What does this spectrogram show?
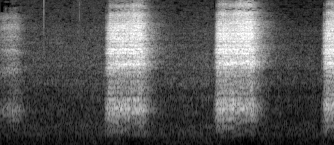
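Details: Captive Harris's hawk at Kakegawa Kachoen bird park, Japan, calling actively: harsh, rasping screeches about half a second long, repeated roughly once a second with quiet gaps between.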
